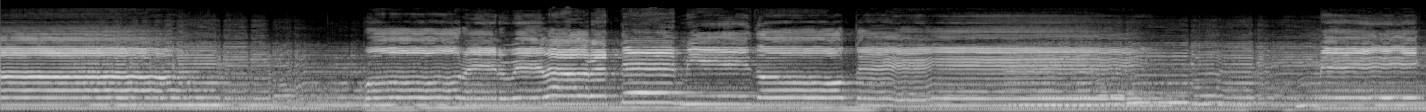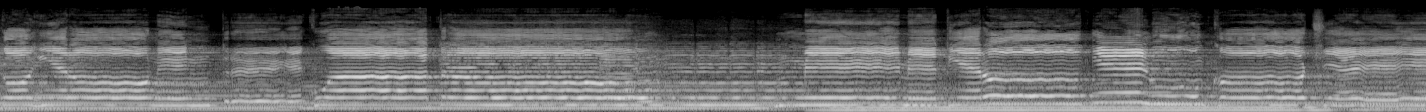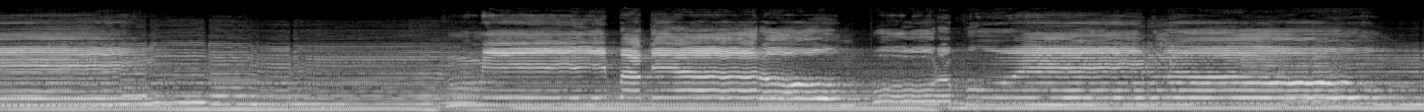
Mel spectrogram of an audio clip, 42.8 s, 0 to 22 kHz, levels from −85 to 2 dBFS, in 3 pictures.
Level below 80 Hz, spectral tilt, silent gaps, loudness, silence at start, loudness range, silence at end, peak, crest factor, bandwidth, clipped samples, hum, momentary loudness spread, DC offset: -42 dBFS; -4 dB/octave; none; -14 LUFS; 0 s; 4 LU; 0 s; -2 dBFS; 14 dB; 15.5 kHz; under 0.1%; none; 11 LU; under 0.1%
